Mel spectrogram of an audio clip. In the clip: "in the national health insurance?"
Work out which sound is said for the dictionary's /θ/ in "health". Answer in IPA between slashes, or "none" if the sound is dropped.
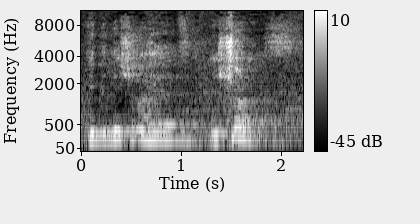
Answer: /s/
